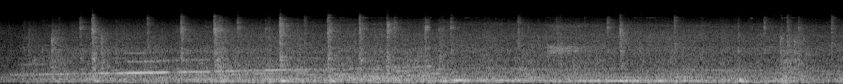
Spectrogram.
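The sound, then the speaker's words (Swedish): An old 1940s electric trolleybus hums along with a rising electric motor whine over a steady rumble, while rattling clicks and clatter recur throughout. “Det här ljudet som ni just hörde, det var en gammal trådbuss från 40-talet.”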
